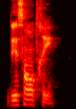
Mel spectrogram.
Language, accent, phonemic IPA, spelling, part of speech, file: French, France, /de.sɑ̃.tʁe/, décentrer, verb, LL-Q150 (fra)-décentrer.wav
- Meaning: to move off-centre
